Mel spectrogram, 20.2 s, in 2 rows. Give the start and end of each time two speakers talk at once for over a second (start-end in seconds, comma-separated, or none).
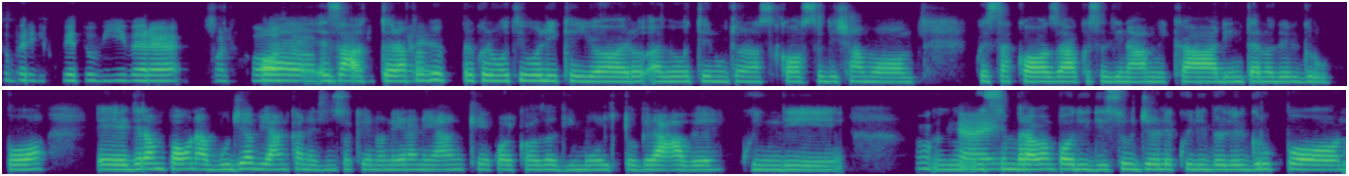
1.9-3.3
